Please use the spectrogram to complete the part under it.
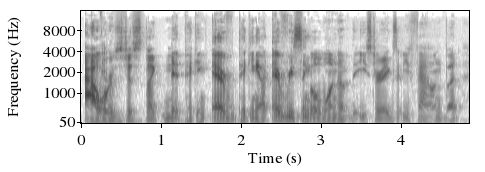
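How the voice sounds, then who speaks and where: A man's voice: sits low, a little fast, fairly bright tone. A man co-hosting a casual film discussion, enthusiastic and slangy in the way he talks. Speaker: co-host of a movie review show.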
